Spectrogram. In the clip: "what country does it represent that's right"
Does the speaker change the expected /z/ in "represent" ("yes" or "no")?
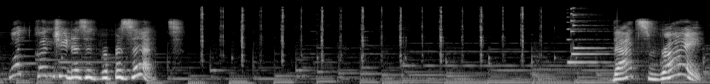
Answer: no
